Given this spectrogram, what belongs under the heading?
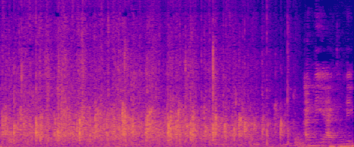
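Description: An audience at a beauty and health innovation presentation claps in a dense, sustained round of applause that thins out toward the end as a voice begins.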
